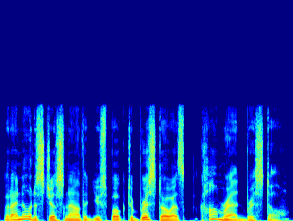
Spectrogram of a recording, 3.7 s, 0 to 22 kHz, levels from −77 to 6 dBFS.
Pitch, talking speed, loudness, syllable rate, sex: 135 Hz, 215 wpm, -16 LUFS, 5.9 syllables/s, male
